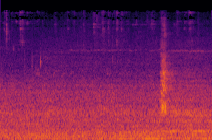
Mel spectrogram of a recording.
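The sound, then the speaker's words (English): A single short dog bark rings out near the end, over a steady outdoor background rumble. No one speaks. “Another dog get on my nerves all day, walking back and forth, and he bark at everything.”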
